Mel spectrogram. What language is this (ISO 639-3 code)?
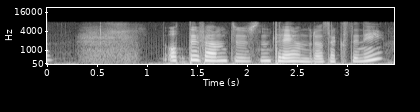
nor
